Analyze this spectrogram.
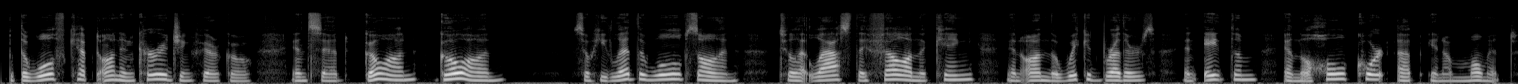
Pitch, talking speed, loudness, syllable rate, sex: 195 Hz, 170 wpm, -20 LUFS, 4.3 syllables/s, female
